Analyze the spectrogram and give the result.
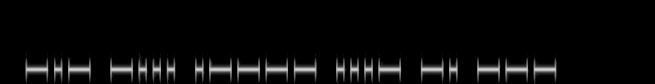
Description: Morse code, heard as a keyed tone, about 17 wpm, 700 Hz. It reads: KB1VNO
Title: USA Call Signs - 6 Characters - Repeated 3x - 17wpm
